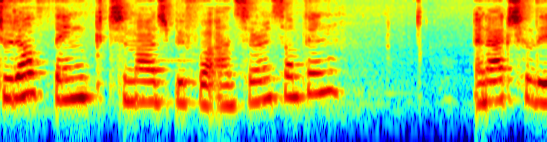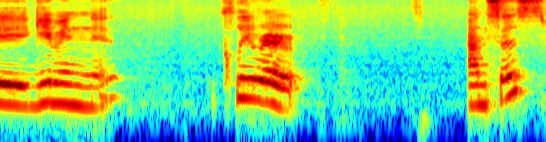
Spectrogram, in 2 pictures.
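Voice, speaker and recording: At a fairly slow pace with long, frequent pauses, a woman with a high voice and a dark, mellow tone speaks with a Ukrainian accent and ordinary pitch variation. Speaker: English learner vlogger. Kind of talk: speaking practice monologue. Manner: slow, hesitant.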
